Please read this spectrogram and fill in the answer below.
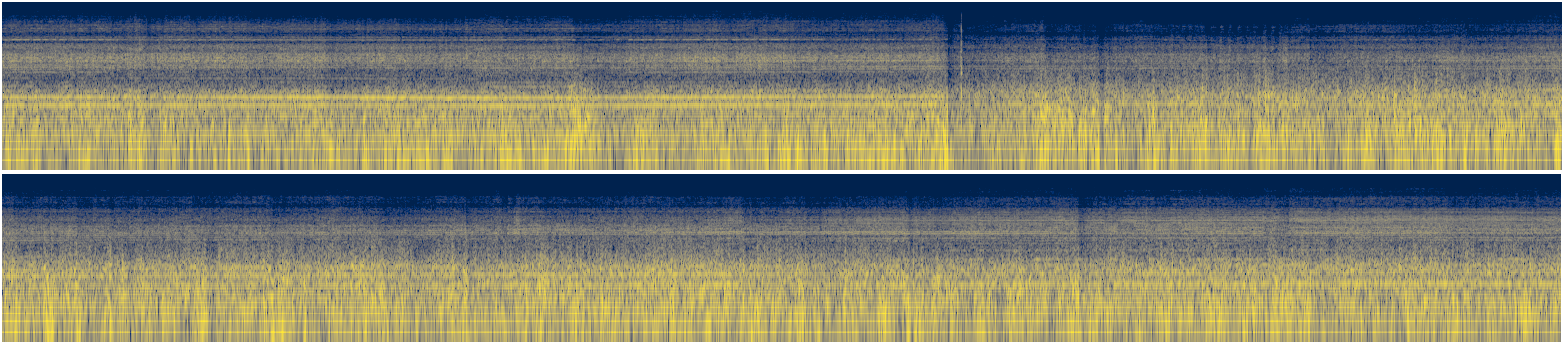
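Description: Motorcycle engine running at a steady cruising speed, with wind rush over the microphone. About nine and a half seconds in the engine note changes and settles lower.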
